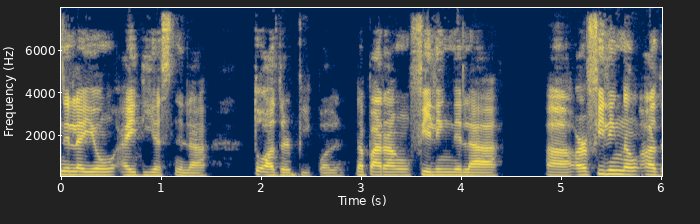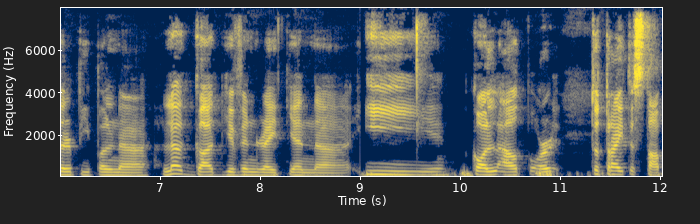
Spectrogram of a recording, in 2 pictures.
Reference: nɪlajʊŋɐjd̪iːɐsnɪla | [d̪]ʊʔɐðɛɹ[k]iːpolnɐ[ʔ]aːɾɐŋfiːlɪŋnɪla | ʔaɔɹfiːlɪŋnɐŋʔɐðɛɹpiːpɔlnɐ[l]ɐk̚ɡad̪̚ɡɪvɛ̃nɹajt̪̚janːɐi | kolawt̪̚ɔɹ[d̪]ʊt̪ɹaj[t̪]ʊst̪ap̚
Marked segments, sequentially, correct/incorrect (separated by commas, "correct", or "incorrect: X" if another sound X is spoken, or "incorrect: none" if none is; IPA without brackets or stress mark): incorrect: t̪, incorrect: p, incorrect: p, correct, incorrect: t̪, correct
